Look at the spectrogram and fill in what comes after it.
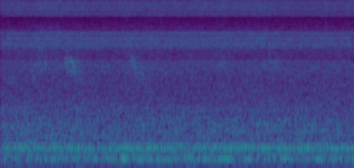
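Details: Honey bee buzzing in a steady, continuous low drone with a strong hum and its overtone, unbroken for the whole stretch, with faint short chirps higher up.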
